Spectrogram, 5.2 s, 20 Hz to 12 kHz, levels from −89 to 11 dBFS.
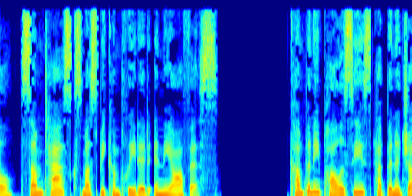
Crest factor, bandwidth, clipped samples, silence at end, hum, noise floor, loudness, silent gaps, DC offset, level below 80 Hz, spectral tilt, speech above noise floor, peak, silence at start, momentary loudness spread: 16 dB; 12 kHz; under 0.1%; 0 s; none; under -90 dBFS; -20 LUFS; 2.85-3.56 s; under 0.1%; -60 dBFS; -4.5 dB/octave; over 71 dB; -4 dBFS; 0 s; 8 LU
